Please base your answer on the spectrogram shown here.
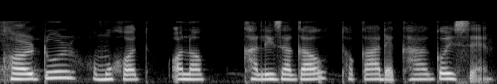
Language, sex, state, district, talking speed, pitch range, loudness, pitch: Assamese, female, Assam, Kamrup Metropolitan, 95 wpm, 235-250 Hz, -14 LUFS, 240 Hz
